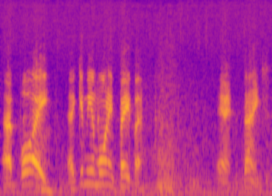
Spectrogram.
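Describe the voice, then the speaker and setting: An actor playing a gabby, streetwise taxi driver in a vintage radio crime drama, with a folksy, emphatic, slightly stammering delivery. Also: male voice, fairly high pitch, very animated, measured pace, lo-fi sound. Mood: matter-of-fact. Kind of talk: 1940s-50s radio crime drama acting. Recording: noisy old radio recording, rain over it.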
